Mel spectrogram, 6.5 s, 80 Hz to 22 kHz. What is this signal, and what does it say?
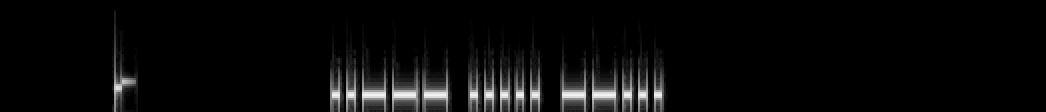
Morse code, heard as a keyed tone, about 25 wpm, 700 Hz. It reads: 257
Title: Common Cut Numbers - 3-Digit 25wpm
